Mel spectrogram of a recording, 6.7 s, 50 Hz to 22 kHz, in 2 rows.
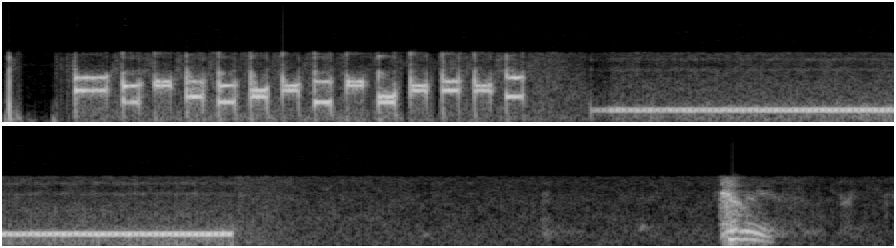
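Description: Telephone keypad tones start a recorded 911 emergency call: a quick run of about a dozen evenly spaced dialing beeps, then a steady tone lasting around two seconds, followed by quiet and a brief ringing burst.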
